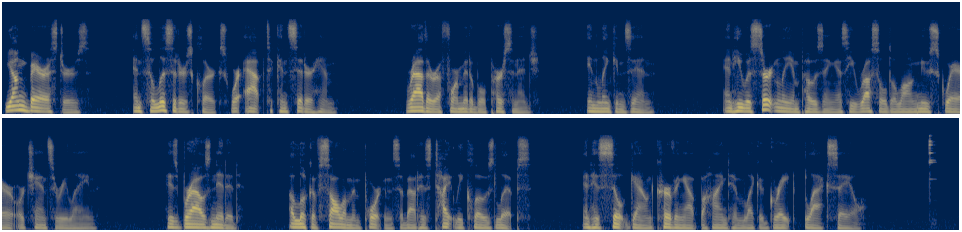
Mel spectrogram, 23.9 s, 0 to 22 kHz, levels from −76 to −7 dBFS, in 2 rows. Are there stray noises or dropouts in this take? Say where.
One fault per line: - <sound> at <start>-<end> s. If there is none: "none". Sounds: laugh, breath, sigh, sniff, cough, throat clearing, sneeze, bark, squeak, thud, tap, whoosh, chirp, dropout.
- tap at 23.6-23.7 s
